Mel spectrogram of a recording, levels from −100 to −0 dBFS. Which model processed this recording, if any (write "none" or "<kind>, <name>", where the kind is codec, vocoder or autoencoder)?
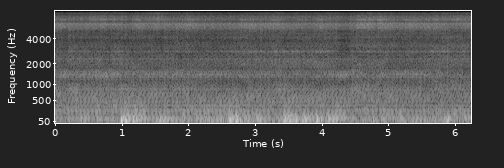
codec, ZipCodec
